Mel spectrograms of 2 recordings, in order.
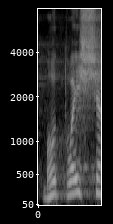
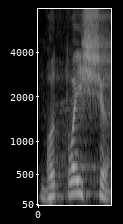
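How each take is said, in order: First: The word ends with a 'shya' sound. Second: The same.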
